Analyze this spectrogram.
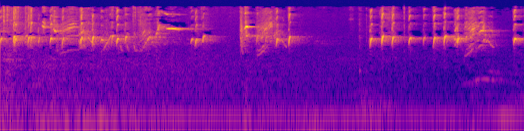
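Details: A European goldfinch sings for training young birds, in short bursts of quick twittering chirps separated by brief quieter gaps, with a pure whistled note near the middle and a faint low hum.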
